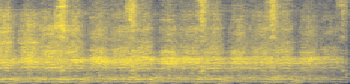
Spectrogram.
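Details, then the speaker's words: Barn-find Massey Ferguson tractor, sat for years, battery not dead: strong, even starter churn at nearly three compressions a second with no drag or hesitation, not firing yet; normal cranking. "well it's not dead yeah that actually sounds pretty good don't it come on"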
